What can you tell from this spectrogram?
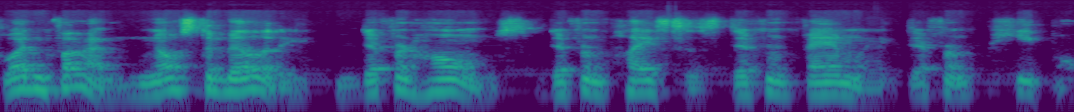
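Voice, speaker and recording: Fairly quick and somewhat breathy, a man speaks with lively intonation. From US South, Mississippi, then Chicago. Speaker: motivational speaker, former pro football player. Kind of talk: motivational speech.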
